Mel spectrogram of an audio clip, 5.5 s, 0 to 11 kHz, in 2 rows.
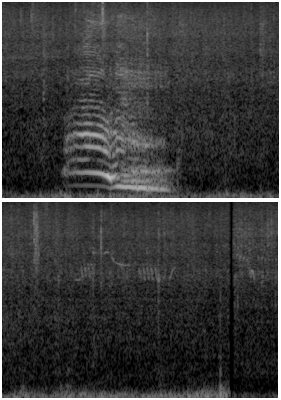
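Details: Tiger named Mugung, a six-year-old at the Tiger Forest, Baekdudaegan National Arboretum, Bonghwa, South Korea, filmed on an April 24 afternoon making strange sounds: one loud harmonic, moaning call lasting about a second, falling in pitch, then quiet outdoor background.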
